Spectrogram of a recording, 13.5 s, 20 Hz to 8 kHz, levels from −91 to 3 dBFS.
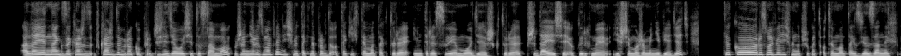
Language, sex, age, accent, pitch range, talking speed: Polish, female, 20-39, native, 200-245 Hz, 180 wpm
